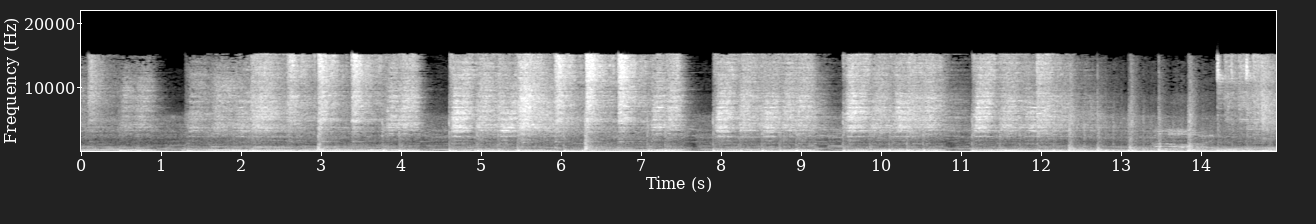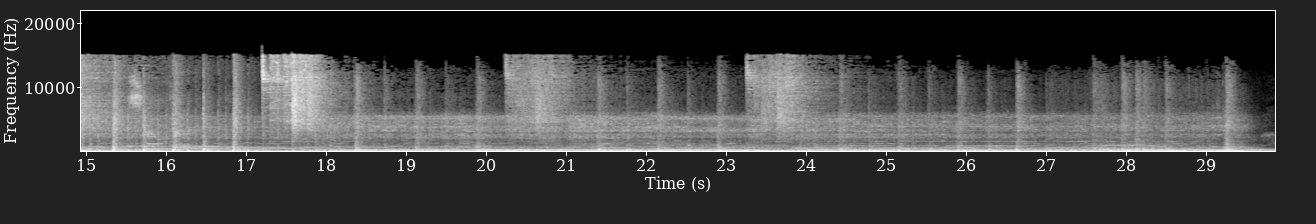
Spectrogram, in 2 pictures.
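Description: A heavy metal band playing live: distorted guitars, bass and a pounding drum kit. The band stops short several times in the first ten seconds or so, then plays on without a break.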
